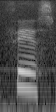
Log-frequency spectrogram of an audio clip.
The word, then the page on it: fierce: English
